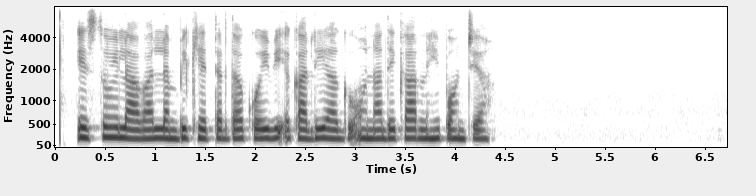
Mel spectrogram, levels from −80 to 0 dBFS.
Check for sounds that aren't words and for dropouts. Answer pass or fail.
pass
